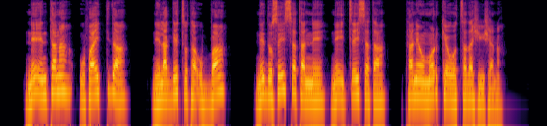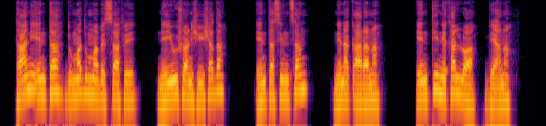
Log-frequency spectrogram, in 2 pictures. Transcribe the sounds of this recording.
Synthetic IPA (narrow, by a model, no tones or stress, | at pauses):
nɛɛnt̪ːɐnɐʊfɐjt̪ːɪd̪ɐ | nɛlɐɡːɛt͡sːɔt̪ɐʔʊbːaː | nɛd̪ɔsɛjsːɐt̪ɐnːɛnɛɪt͡sʼːɛjsːɐt̪ɐ | t̪ɐnɛwʊmɔɾkːɛo̞ːt͡sːɐd̪ɐʃiːʃɐ̰nɐ̰ | t̪aːnɪɛnt̪ːɐd̪ʊmːɐd̪ʊmːɐbɛsːaːfɛ | nɛjuːʃʊanʃ̬iːʃɐd̪ɐ | ʔɛnt̪ːɐsɪnt͡sːɐnː | ɛnɐkʼaːɾɐnɐ | ʔɪnt̪ːɪnɛkɐlːʊaːbɛʔɐnɐ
